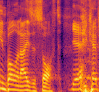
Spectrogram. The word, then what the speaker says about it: Bolognese: Legend it's Bolognese it's not bolognes anyway go on guys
